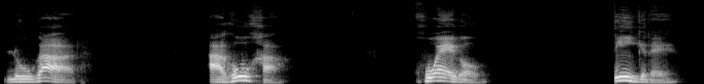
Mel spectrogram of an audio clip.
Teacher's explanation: Although the throat closes ever so slightly in Spanish when saying the hard G, the tongue doesn't touch the roof of the mouth, so the restriction in airflow doesn't happen like it does in English, and this produces a much softer G sound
